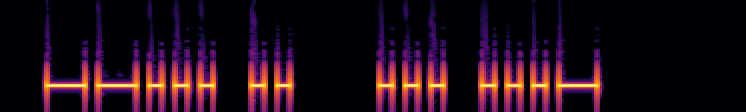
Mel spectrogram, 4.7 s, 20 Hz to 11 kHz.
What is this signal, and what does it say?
Morse code, heard as a keyed tone, about 15 wpm, 700 Hz. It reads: 7I SV
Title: Winter Field Day Exchanges Encore 15wpm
